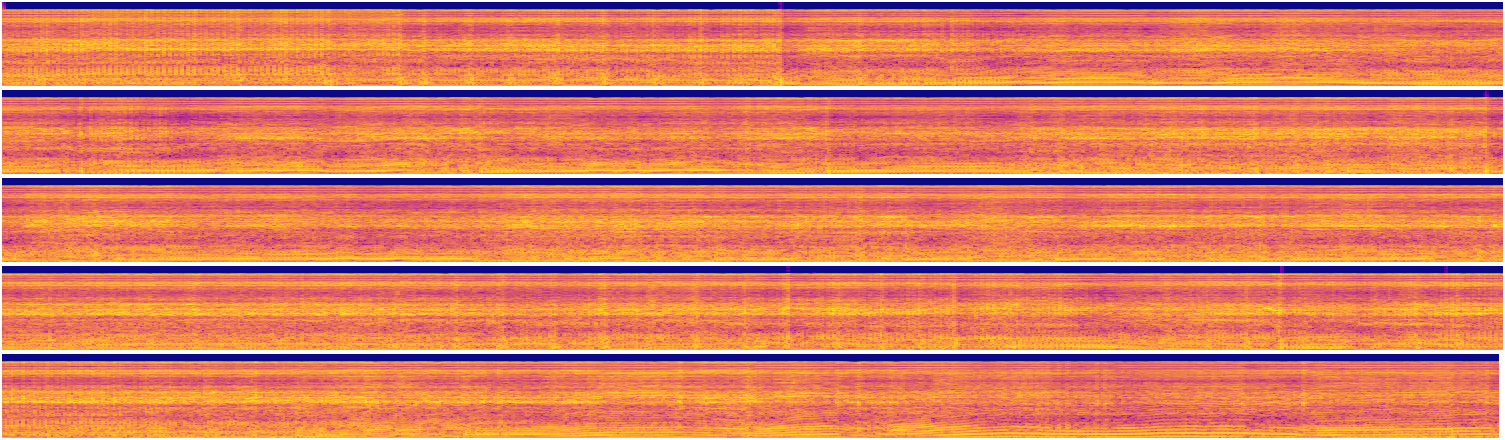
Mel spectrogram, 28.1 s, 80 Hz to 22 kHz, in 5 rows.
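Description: KTM 300 EXC Sixdays two-stroke single-cylinder enduro engine under riding load, revving up and down over and over as the throttle is worked through the track's turns and bumps.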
